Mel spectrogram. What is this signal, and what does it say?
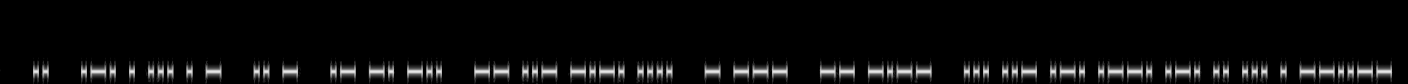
Morse code, heard as a keyed tone, about 25 wpm, 600 Hz. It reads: I RESET IT AND MUCH TO MY SURPRISE,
